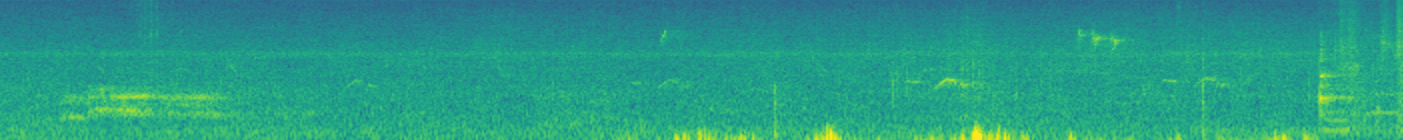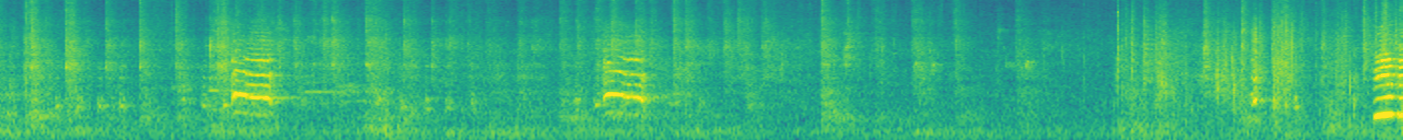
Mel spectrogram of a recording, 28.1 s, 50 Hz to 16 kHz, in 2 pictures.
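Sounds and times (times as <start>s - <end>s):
chickens clucking: 13.2s - 24.5s, 26.2s - 28.0s
light clicks and rustling: 13.2s - 28.0s.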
